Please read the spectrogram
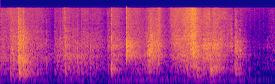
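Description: Card packaging and paper being handled: a string of irregular crinkling, rustling scrapes that cuts off suddenly just before the end.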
